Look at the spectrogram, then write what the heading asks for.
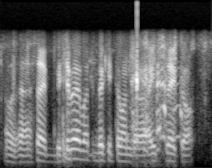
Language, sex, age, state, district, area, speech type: Kannada, male, 18-30, Karnataka, Mandya, rural, conversation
